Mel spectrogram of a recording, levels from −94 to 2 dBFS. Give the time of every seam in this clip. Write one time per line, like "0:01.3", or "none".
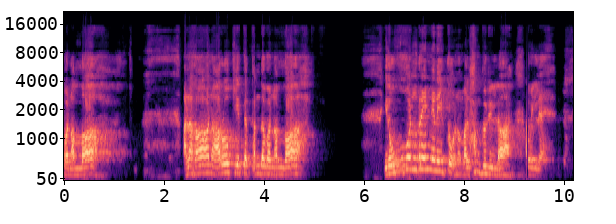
0:09.3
